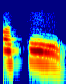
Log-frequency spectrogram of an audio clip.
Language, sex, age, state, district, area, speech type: Hindi, female, 30-45, Uttar Pradesh, Jaunpur, rural, conversation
